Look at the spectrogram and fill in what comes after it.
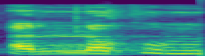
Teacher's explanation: نون مشدد غنہ ہوگا، میم میں اظہار شفوی ہو رہا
